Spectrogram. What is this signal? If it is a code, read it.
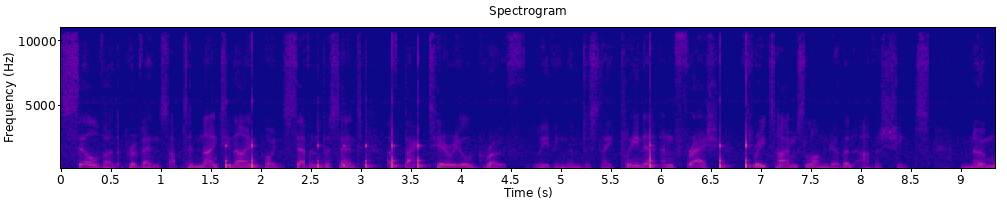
Tap code, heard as taps on a table, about 4 knocks a second, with speech in English. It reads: J B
